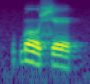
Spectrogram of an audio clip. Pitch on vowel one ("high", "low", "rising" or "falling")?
falling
